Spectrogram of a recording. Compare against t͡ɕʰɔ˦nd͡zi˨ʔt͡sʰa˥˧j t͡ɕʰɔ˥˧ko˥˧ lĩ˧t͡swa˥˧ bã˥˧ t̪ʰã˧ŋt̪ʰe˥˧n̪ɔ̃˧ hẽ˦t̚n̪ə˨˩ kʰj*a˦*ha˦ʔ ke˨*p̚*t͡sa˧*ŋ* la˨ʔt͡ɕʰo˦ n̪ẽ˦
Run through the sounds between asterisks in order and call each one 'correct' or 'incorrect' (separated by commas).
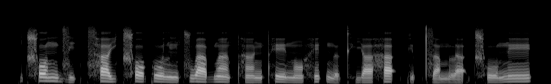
incorrect, correct, incorrect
